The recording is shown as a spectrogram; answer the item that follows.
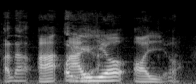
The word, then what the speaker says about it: Aglio olio: Aglio olio.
